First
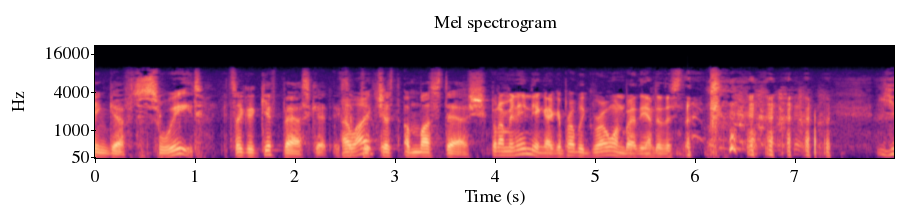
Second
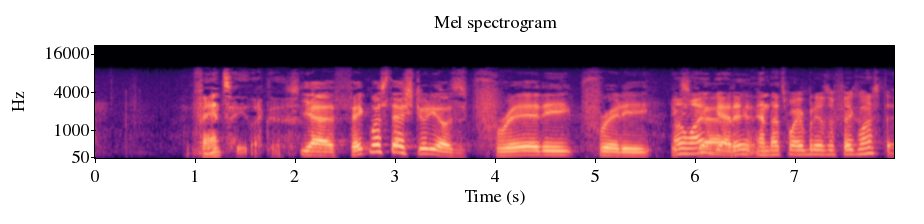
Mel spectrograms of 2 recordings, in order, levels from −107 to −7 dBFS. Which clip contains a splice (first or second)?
second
